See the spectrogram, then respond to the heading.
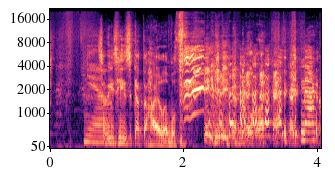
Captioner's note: laughter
